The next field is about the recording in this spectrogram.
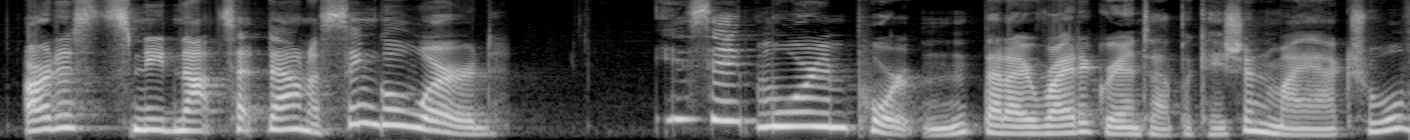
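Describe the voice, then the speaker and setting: A woman reading a scripted personal essay in a wry, candid way with measured emphasis. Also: fairly low pitch. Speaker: writer and podcaster reading an essay.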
